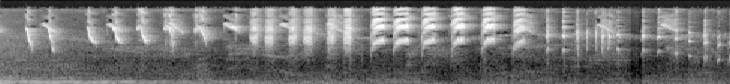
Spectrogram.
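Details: Long-tailed shrike, a young bird said to have fighting spirit and many fill-ins, singing a steady series of loud, high downslurred notes and doubled chirps, then a fast, thinner stutter.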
